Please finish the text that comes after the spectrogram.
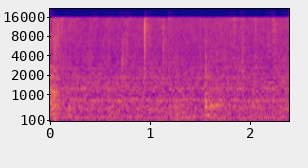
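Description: Paprika and shallots stir-fry in hot oil for coconut noodles, giving a dense, steady close sizzle with a couple of faint utensil taps.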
